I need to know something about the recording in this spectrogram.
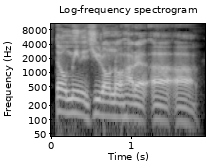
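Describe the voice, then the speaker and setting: A man's voice: lowish voice, animated, brisk, a little mellow. A man from the United States with an American accent, giving an informal, profane bible teaching and keeps asking "all right?".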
